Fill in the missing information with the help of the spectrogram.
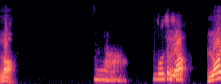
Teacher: এই যে আপনার জিহবার দুই পাশে যে ব্ল্যাঙ্ক স্পেস এই ব্ল্যাঙ্ক স্পেস থেকে আপনি বাতাসকে বের হইতেও দিচ্ছেন।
